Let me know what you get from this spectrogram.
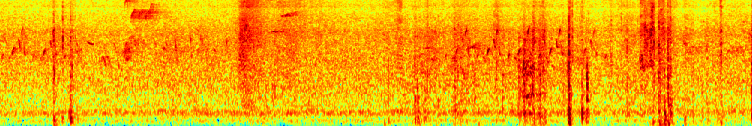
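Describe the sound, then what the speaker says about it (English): Honey bees buzz in a steady, close drone around hive frames being set up in single deep boxes, with a few sharper passes and handling knocks. "we're gonna put a few extra bees in this one"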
